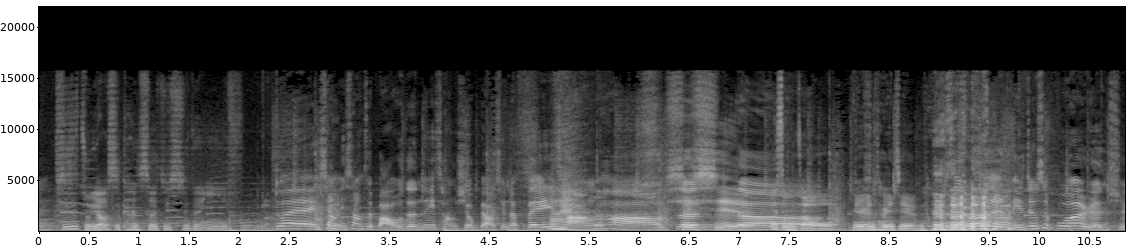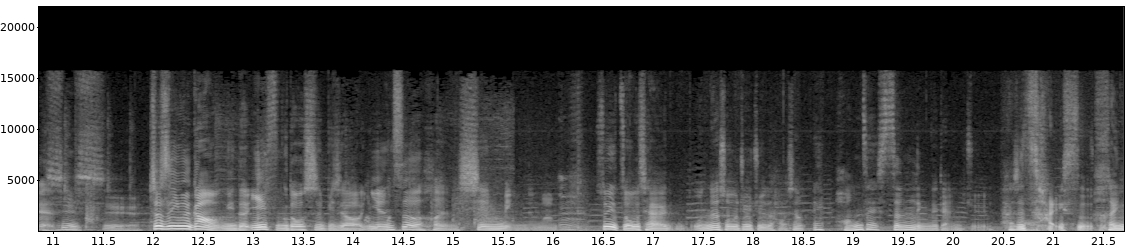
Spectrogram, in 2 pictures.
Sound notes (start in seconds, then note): 8.9 Laugh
